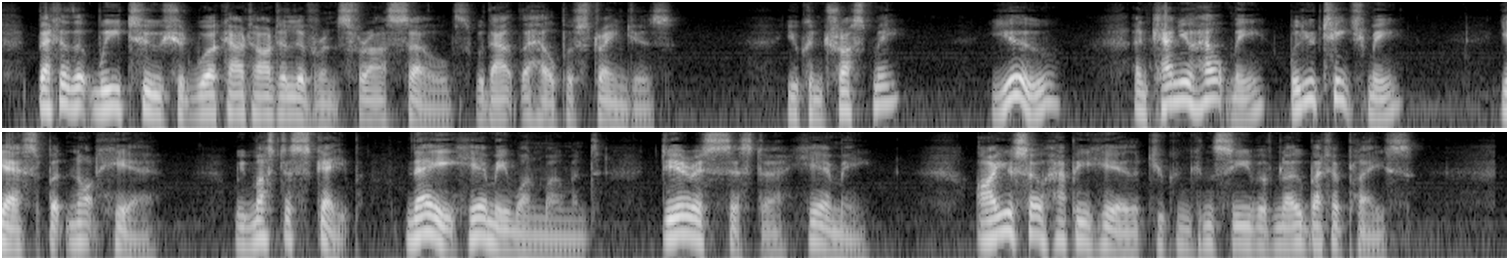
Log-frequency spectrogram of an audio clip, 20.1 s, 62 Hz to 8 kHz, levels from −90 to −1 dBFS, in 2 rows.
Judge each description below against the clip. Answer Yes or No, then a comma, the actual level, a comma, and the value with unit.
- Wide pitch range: Yes, wide, 7.0 semitones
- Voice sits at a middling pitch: No, low, 110 Hz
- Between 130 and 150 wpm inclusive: No, average, 175 wpm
